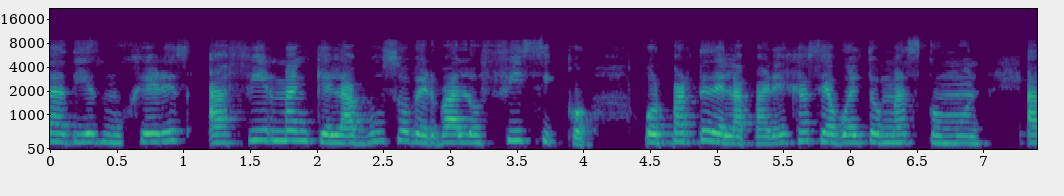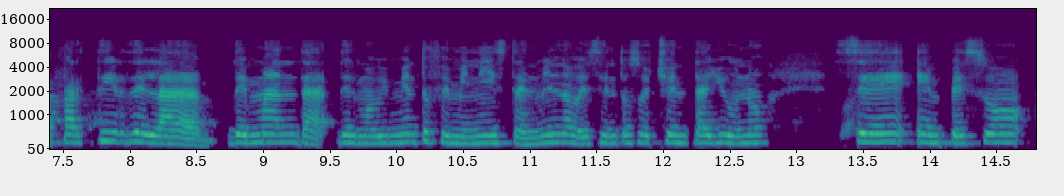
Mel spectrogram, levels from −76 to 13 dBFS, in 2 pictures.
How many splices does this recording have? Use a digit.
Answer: 1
